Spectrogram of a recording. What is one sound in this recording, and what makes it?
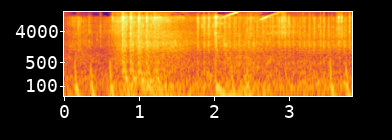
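A rifle fires muffled shots underwater.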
